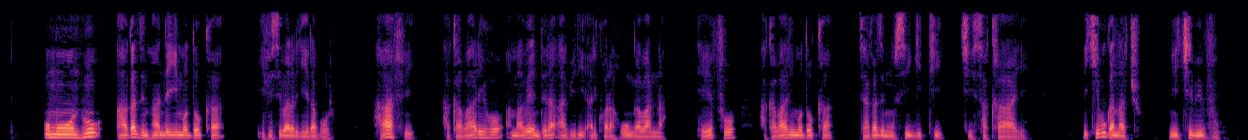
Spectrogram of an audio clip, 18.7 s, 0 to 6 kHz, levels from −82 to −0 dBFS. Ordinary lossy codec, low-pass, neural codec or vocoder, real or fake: MP3, 32 kbps; 5.4 kHz; none; real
